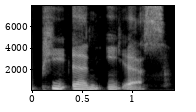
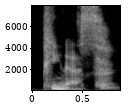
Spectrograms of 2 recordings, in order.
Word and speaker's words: PNES: But for clarity in this case, make sure to spell out each letter. It should be pronounced p nes, not penis.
